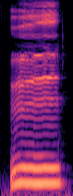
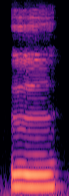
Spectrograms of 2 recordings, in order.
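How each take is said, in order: First: The lips are spread sideways for the vowel. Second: The lips are rounded and pushed out, not narrowed. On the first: The speaker calls it wrong. "積極的に唇を横に開くわけでもないし" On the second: The speaker calls it right. "積極的に唇を丸めて狭めない"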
